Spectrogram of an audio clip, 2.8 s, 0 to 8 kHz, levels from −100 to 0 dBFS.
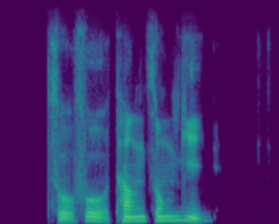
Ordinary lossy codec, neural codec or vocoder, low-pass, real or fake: Opus, 32 kbps; none; 7.2 kHz; real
